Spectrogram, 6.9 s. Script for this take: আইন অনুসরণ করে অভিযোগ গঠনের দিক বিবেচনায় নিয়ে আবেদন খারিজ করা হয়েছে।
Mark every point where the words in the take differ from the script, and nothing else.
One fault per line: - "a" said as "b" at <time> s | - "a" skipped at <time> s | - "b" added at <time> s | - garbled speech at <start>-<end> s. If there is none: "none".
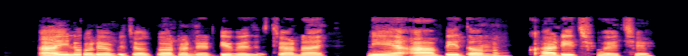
- "অনুসরণ" skipped at 0.7 s
- "দিক" skipped at 2.1 s
- "করা" skipped at 5.8 s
